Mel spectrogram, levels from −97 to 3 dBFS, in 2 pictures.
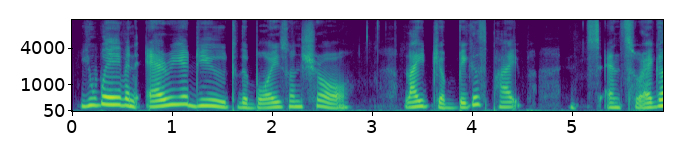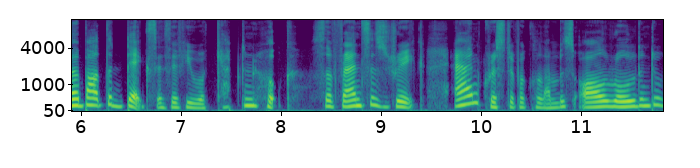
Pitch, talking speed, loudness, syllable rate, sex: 205 Hz, 180 wpm, -18 LUFS, 5.2 syllables/s, female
